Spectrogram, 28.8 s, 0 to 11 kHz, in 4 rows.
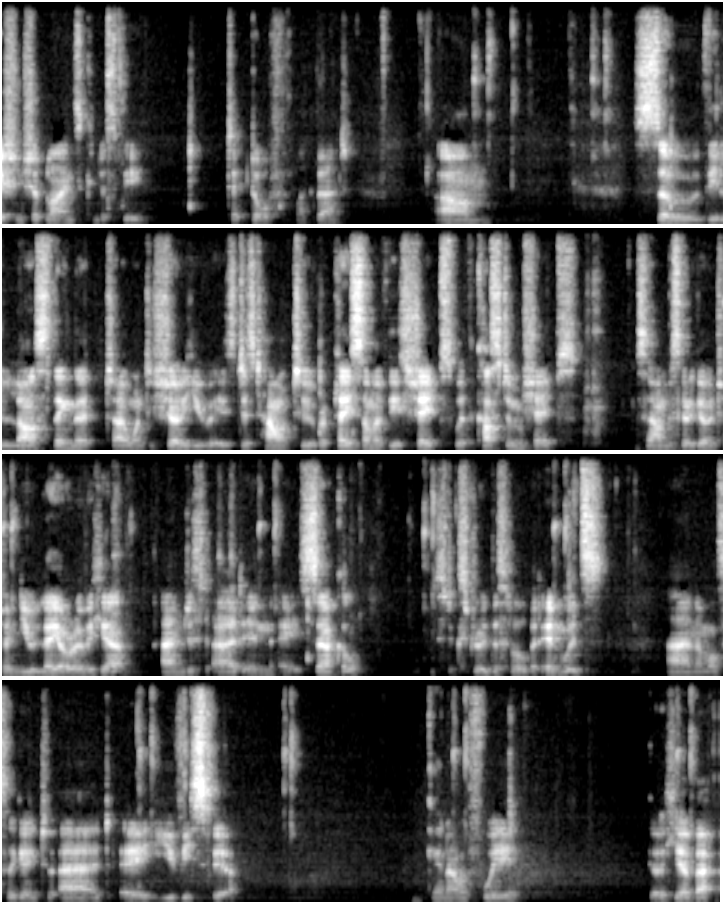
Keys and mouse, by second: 3.3 KP_3, 5.2 g, 7.8 KP_1, 12.6-14.4 middle drag, 12.6 KP_1, 15.6 shift+a, 17.1 middle click, 18.0 Tab, 18.5 e, 19.0 s, 20.0 middle click, 20.2 Tab, 20.6 shift+a, 23.5 g, 26.2-28.1 drag.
